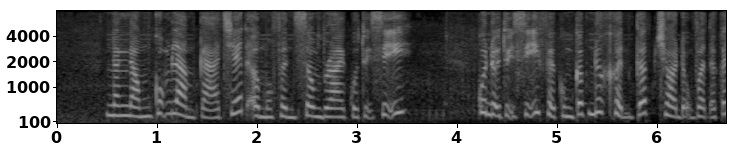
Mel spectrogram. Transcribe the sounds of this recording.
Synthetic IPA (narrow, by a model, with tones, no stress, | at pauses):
na˨˦ŋnɔ˨˦wŋ͡mkʊ̰˧˥ŋ͡mlaː˨˩mkaː˨˦t͡ɕe˦˥t̚ʔəː˧˩mo˨˩t̚fə˨˩nsə˧wmɾaː˧jku˧˩ət̪ʰḭ˧˨sḭ˧˥ | kwə˧nɗo̰˧˨t̪wḭ˧˨sḭ˧˥faː˧˩jkʊ˧ŋ͡mkə˦˥p̚nɨ˦˥ək̚xə˧˩nkə˦˥p̚t͡ɕɔ˧ɗə̰˧˨wŋ͡mvə˨˩t̚ʔəː˧˩ka˦˥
